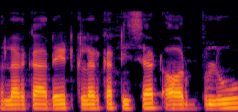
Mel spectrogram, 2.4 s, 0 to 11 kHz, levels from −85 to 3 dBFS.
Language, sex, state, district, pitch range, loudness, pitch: Hindi, male, Bihar, Sitamarhi, 120-125 Hz, -17 LUFS, 120 Hz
